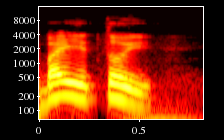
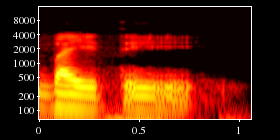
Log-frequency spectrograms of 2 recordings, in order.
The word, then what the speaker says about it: baiti: Ya, kalau sebenarnya dia domah, ya, baitui, ya, cuman jadi nggak enak, ya. Orang Arab berat ngomongnya baitui. Jadi dipermudah dengan pengucapannya menjadi baiti, ya, baiti begitu.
